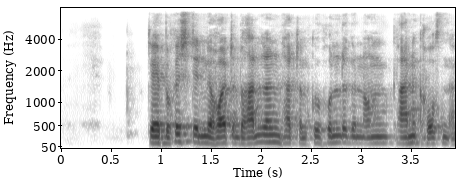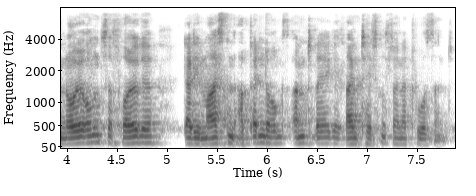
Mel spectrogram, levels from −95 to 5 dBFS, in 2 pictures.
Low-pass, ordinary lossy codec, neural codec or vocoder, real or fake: none; none; codec, 16 kHz, 4 kbps, X-Codec, WavLM features, trained on Multilingual LibriSpeech; fake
